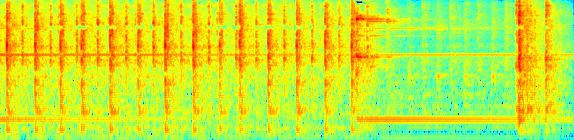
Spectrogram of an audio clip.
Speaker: now i'm going to do the same thing i'm going to close the out hole up here manually and listen for the two bells as this thing scans here it we got the two we got both of those outside targets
